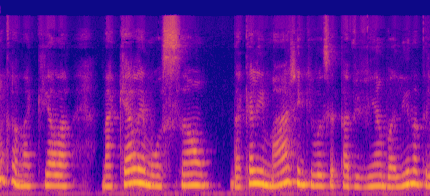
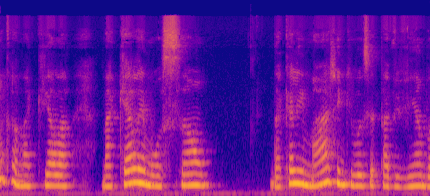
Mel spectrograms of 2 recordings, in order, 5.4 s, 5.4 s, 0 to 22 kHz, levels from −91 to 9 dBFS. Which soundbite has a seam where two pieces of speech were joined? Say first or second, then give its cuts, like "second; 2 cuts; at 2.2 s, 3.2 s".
first; 1 cut; at 2.8 s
